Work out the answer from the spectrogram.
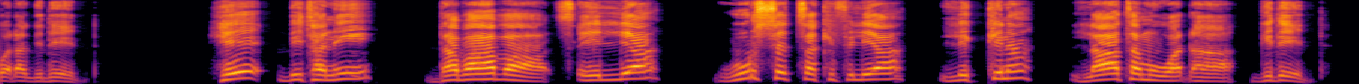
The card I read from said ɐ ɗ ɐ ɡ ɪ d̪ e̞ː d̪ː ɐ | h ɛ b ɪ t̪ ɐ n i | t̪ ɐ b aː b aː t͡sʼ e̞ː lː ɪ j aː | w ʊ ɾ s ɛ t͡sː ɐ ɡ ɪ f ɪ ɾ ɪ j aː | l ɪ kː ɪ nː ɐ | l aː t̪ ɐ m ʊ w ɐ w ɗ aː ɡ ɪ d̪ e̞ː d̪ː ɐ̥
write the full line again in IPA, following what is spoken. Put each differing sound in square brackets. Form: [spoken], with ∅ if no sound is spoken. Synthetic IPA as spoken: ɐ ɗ ɐ ɡ ɪ d̪ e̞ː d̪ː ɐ | h ɛ b ɪ t̪ ɐ n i | [d̪] ɐ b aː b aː t͡sʼ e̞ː lː ɪ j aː | w ʊ ɾ s ɛ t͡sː ɐ [k] ɪ f ɪ [l] ɪ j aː | l ɪ kː ɪ [n] ɐ | l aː t̪ ɐ m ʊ w ɐ [∅] ɗ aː ɡ ɪ d̪ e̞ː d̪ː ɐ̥

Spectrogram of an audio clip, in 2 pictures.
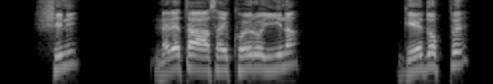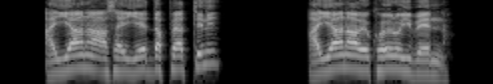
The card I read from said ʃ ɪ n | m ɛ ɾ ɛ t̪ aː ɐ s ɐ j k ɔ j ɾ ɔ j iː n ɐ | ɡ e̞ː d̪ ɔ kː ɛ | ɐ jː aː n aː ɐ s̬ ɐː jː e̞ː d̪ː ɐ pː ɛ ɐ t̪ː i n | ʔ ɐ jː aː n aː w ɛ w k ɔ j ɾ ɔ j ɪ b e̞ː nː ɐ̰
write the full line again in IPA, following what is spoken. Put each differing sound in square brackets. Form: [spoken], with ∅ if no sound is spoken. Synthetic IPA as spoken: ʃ ɪ n | m ɛ ɾ ɛ t̪ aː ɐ s ɐ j k ɔ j ɾ ɔ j iː n ɐ | ɡ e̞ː d̪ ɔ [pː] ɛ | ɐ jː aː n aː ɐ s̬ [ɐ] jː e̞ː d̪ː ɐ pː ɛ ɐ t̪ː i n | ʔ ɐ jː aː n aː w ɛ [∅] k ɔ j ɾ ɔ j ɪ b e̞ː nː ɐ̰

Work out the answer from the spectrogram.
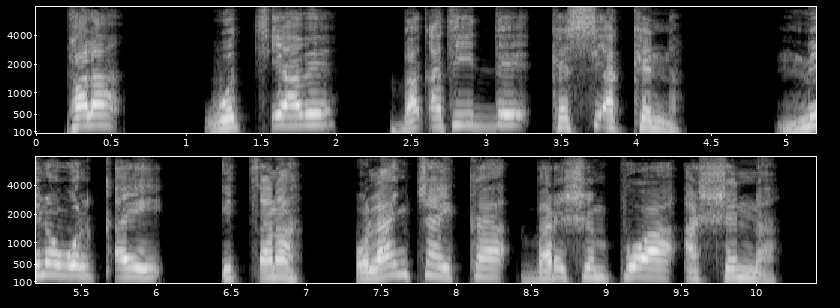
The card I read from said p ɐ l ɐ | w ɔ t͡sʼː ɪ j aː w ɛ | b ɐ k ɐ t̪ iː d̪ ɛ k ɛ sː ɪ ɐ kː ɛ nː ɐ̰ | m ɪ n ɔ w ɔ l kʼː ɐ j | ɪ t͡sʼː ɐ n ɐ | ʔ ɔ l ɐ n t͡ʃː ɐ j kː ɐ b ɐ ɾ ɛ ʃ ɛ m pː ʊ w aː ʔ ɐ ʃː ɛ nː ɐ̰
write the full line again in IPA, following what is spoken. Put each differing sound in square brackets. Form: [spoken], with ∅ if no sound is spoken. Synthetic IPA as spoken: p ɐ l ɐ | w ɔ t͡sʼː ɪ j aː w ɛ | b ɐ [kʼ] ɐ t̪ iː [d̪ː] ɛ k ɛ sː ɪ ɐ kː ɛ nː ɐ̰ | m ɪ n ɔ w ɔ l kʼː ɐ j | ɪ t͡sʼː ɐ n ɐ | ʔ ɔ l ɐ n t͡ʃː ɐ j kː ɐ b ɐ ɾ ɛ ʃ ɛ m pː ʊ w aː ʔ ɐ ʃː ɛ nː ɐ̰

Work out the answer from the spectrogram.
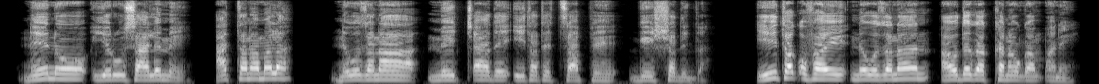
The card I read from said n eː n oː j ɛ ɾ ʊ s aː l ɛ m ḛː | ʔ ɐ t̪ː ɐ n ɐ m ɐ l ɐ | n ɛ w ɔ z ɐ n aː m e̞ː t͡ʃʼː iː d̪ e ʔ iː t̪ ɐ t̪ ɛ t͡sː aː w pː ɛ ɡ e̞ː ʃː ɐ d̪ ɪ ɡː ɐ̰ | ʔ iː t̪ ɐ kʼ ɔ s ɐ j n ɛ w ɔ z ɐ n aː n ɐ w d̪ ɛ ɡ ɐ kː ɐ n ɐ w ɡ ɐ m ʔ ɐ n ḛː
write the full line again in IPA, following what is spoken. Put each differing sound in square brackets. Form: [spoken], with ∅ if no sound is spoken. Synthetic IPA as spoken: n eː n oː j ɛ ɾ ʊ s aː l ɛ m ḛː | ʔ ɐ t̪ː ɐ n ɐ m ɐ l ɐ | n ɛ w ɔ z ɐ n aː m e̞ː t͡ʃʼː [aː] d̪ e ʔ iː t̪ ɐ t̪ ɛ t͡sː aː [∅] pː ɛ ɡ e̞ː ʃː ɐ d̪ ɪ ɡː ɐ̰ | ʔ iː t̪ ɐ kʼ ɔ [f] ɐ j n ɛ w ɔ z ɐ n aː n ɐ w d̪ ɛ ɡ ɐ kː ɐ n ɐ w ɡ ɐ m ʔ ɐ n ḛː

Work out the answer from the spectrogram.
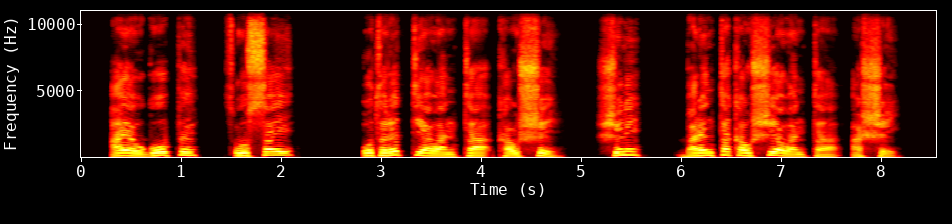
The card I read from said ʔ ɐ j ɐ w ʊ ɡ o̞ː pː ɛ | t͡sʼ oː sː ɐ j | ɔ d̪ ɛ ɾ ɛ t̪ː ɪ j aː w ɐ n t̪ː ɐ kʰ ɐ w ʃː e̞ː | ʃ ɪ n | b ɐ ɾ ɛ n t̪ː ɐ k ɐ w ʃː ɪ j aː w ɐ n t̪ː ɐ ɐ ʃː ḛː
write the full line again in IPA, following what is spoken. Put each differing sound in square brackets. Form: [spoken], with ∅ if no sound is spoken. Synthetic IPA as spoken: ʔ ɐ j ɐ w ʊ ɡ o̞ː pː ɛ | t͡sʼ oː sː ɐ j | ɔ [t̪] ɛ ɾ ɛ t̪ː ɪ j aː w ɐ n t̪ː ɐ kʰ ɐ w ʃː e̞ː | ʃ ɪ n | b ɐ ɾ ɛ n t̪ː ɐ k ɐ w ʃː ɪ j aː w ɐ n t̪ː ɐ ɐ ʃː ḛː

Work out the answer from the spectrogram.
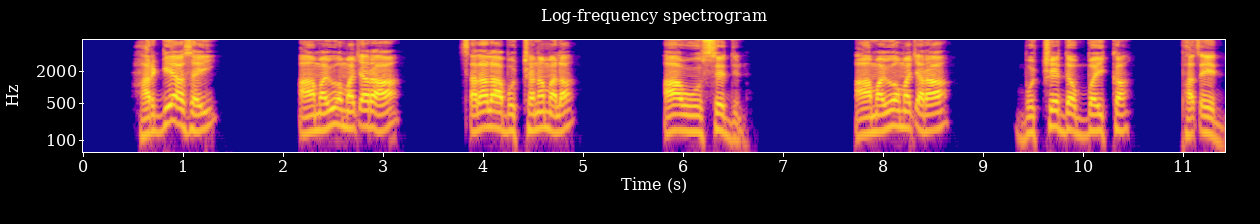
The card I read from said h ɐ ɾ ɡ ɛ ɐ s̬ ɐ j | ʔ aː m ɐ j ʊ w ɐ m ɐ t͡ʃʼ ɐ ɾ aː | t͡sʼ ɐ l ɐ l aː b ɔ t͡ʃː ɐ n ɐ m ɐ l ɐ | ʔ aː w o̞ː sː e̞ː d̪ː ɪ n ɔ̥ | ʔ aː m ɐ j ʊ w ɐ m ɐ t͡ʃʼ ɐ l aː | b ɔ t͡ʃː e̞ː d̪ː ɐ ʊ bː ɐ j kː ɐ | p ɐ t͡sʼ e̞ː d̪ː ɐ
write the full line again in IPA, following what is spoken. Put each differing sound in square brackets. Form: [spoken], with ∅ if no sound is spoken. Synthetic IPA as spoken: h ɐ ɾ ɡ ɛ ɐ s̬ ɐ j | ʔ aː m ɐ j ʊ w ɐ m ɐ t͡ʃʼ ɐ ɾ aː | t͡sʼ ɐ l ɐ l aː b ɔ t͡ʃː ɐ n ɐ m ɐ l ɐ | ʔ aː w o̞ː sː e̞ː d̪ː ɪ n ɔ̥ | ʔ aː m ɐ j ʊ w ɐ m ɐ t͡ʃʼ ɐ [ɾ] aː | b ɔ t͡ʃː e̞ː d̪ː ɐ ʊ bː ɐ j kː ɐ | p ɐ t͡sʼ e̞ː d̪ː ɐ

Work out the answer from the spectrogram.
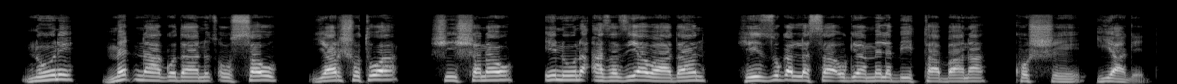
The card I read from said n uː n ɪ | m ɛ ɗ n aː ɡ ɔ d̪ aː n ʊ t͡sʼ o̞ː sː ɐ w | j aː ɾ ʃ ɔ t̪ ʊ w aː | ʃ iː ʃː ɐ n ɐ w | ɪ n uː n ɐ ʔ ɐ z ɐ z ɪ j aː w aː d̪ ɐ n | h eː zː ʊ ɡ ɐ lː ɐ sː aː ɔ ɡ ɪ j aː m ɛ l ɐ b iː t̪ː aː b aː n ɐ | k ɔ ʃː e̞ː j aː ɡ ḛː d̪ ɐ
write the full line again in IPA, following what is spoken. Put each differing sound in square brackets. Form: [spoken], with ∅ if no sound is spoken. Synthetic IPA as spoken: n uː n ɪ | m ɛ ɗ n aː ɡ ɔ d̪ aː n ʊ t͡sʼ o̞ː sː ɐ w | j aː ɾ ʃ ɔ t̪ ʊ w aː | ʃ iː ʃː ɐ n ɐ w | ɪ n uː n ɐ ʔ ɐ z ɐ z ɪ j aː w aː d̪ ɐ n | h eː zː ʊ ɡ ɐ lː ɐ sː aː ɔ ɡ ɪ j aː m ɛ l ɐ b iː t̪ː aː b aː n ɐ | k ɔ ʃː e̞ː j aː ɡ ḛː d̪ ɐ

